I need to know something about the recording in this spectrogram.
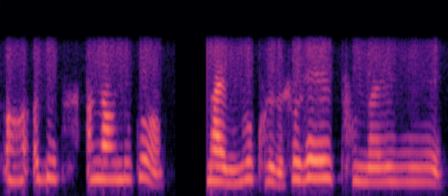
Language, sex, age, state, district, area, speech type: Manipuri, female, 18-30, Manipur, Kangpokpi, urban, conversation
